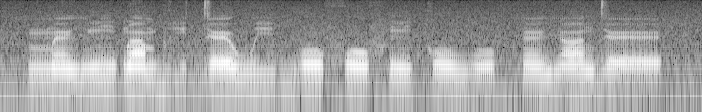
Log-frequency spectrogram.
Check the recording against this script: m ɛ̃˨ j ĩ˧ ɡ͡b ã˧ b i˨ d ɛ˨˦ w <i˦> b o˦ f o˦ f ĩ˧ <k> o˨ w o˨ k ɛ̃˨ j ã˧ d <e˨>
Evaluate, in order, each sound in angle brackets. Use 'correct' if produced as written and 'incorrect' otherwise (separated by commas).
correct, correct, incorrect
